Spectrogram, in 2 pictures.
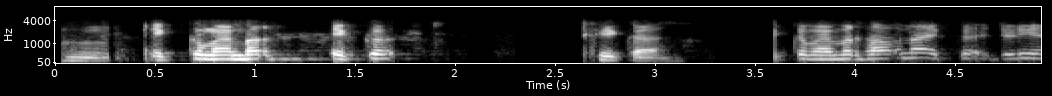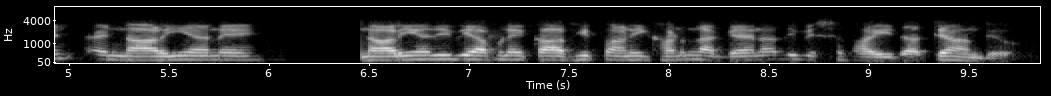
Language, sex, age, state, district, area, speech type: Punjabi, male, 45-60, Punjab, Fatehgarh Sahib, rural, conversation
